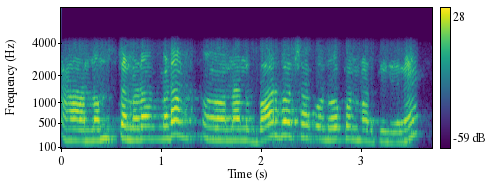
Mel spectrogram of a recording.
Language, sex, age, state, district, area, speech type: Kannada, male, 45-60, Karnataka, Kolar, rural, conversation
